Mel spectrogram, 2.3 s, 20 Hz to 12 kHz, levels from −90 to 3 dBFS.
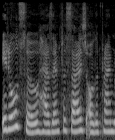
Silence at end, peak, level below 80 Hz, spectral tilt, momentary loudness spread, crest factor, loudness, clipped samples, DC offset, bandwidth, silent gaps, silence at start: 0 s; -14 dBFS; -70 dBFS; -5 dB/octave; 4 LU; 14 dB; -30 LUFS; under 0.1%; under 0.1%; 11.5 kHz; none; 0.05 s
